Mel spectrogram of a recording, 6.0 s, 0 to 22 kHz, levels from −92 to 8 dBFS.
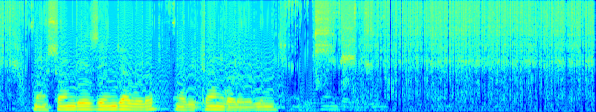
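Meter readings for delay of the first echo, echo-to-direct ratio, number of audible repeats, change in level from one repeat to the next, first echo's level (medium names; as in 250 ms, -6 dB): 1151 ms, -23.0 dB, 2, -8.5 dB, -23.5 dB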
